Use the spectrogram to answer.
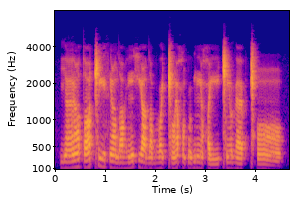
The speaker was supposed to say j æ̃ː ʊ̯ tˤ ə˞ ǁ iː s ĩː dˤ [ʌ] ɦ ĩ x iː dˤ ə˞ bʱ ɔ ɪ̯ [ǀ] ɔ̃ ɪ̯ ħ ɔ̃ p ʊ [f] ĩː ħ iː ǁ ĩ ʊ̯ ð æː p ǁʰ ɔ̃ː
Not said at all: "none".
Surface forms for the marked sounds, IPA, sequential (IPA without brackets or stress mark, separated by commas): ə˞, ǁ, b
